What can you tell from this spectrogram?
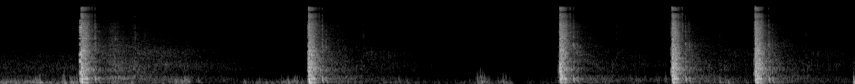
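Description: Five shots from an ATI Bulldog semi-automatic bullpup 12-gauge shotgun. The first two come about two seconds apart and the last three in quicker succession, about a second apart, each with a short echoing tail.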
